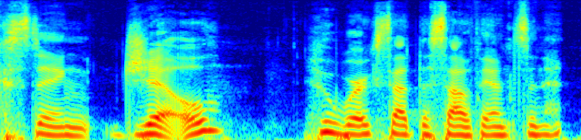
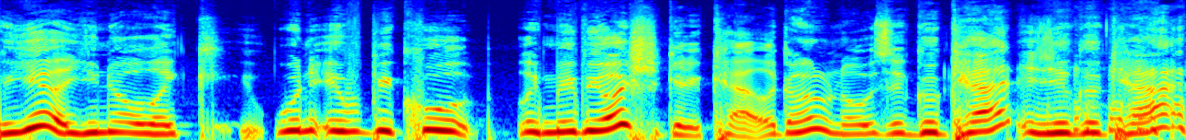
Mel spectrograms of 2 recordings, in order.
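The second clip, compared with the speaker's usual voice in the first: louder, eager imitation of a friend; imitating Aiden; 2 semitones higher, 5 dB louder than usual. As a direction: play the keen friend asking about the cat. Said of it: "exactly how the conversation went".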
